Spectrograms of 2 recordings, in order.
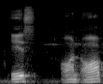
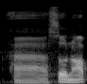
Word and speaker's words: Sonoff: ส่วน of นะ ครับ แรก ผม ก็ อ่าน ว่า S of นะ ครับ แต่ ว่า Zone of นะ ครับ อัน นี้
